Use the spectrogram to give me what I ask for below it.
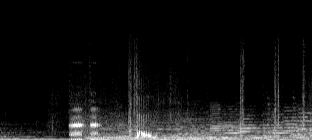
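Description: A frog croaks at a pond, giving a few short, raspy croaks in quick succession over a faint low background rumble, with no voices.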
